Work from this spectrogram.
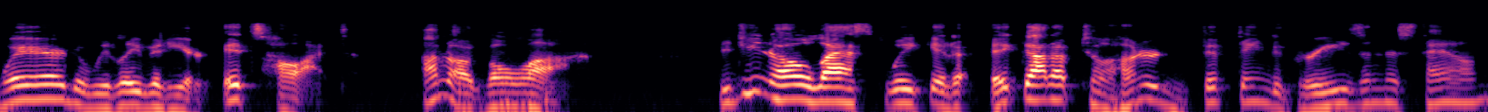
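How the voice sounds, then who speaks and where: At a moderate pace, a man with a Southern US accent speaks in a fairly high pitch. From US mid-south. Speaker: children's book illustrator and playwright. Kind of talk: casual monologue while drawing. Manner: rambling, conversational.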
